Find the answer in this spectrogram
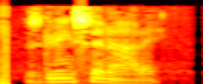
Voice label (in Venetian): "sgrinsenare", Veneto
